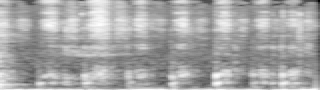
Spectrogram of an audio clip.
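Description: Stylus scratching on a drawing tablet as a line is drawn: a faint, quick run of short rubbing strokes.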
